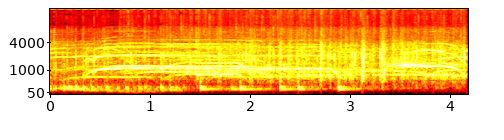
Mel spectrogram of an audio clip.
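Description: Marching band playing on the field: brass sustaining a chord that swells in about half a second in and holds, over a steady drum beat.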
